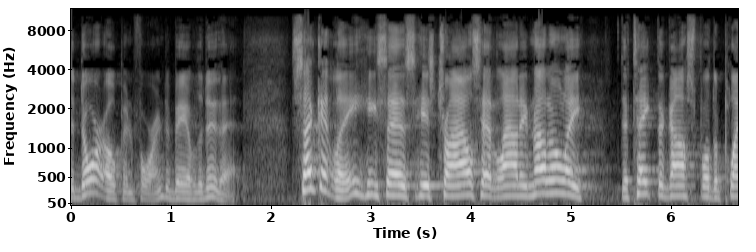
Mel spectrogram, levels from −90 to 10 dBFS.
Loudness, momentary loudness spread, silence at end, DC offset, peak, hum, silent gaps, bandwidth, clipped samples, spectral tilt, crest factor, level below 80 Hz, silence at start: -15 LUFS; 13 LU; 0 s; under 0.1%; 0 dBFS; none; none; 11 kHz; under 0.1%; -4.5 dB/octave; 16 dB; -52 dBFS; 0 s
